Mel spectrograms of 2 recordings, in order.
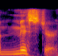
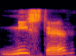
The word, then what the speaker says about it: mister: uh first off uh mister you are saying Mis using a long e sound okay that is M Mister with a short I try that please Mister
